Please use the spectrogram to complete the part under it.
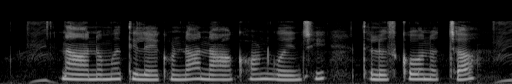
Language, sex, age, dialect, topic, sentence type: Telugu, female, 18-24, Southern, banking, question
